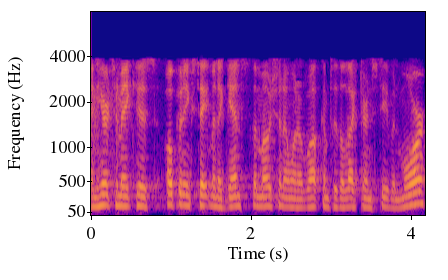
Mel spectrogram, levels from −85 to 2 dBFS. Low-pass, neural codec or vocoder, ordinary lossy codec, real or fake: 7.2 kHz; none; AAC, 16 kbps; real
